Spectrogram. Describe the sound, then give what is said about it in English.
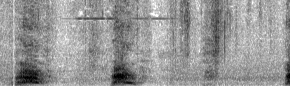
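A dog named Comet barks in short, sharp bursts: two loud barks about half a second apart, then a softer one and the start of another, with no talking. “Different dog.”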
